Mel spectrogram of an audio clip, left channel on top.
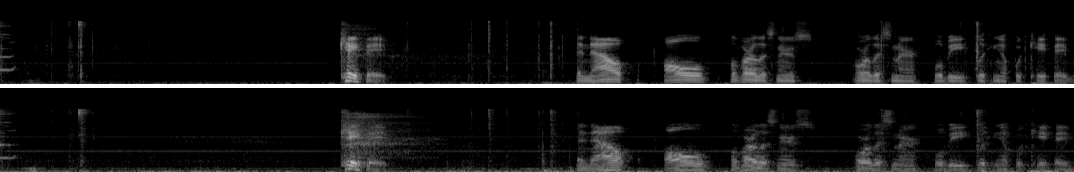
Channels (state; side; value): normal; both; correlation -0.06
